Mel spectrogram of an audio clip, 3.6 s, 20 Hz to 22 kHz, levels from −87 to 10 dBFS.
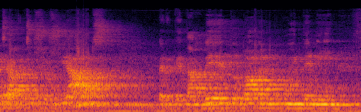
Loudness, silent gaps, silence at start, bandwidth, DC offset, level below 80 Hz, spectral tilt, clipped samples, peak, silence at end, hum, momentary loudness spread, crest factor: -11 LUFS; none; 0 s; 11.5 kHz; 0.4%; -30 dBFS; -6.5 dB/octave; 0.1%; 0 dBFS; 0 s; none; 8 LU; 10 dB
